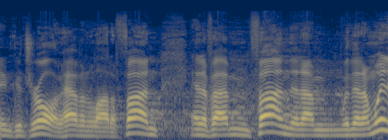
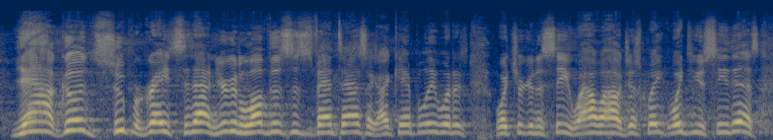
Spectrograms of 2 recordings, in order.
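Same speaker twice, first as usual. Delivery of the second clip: higher, gushing and upbeat, brushing off the rejection; eager salesman; 6 semitones higher than usual. Retold or imitated. Salesman Jeff gushing at a prospect who just refused him, higher and eager. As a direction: pitch it up like a salesman who can't wait to show you. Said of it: "And he goes".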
